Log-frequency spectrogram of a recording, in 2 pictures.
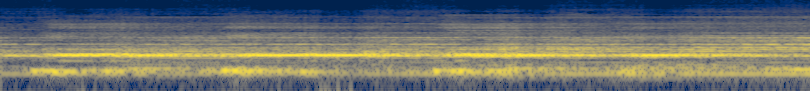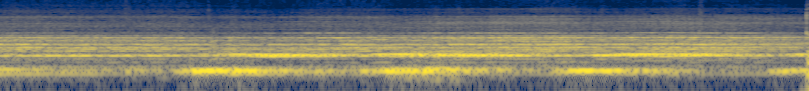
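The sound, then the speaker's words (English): A choir holds long, sustained chords that ring and blend in a chapel, whose resonance amplifies the voices and sings back to them; layered steady pitches swell gently in waves for the whole stretch, with no distinct words. “The room actually then causes that wine glass effect to happen. It amplifies their voices and starts to sing back to them.”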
